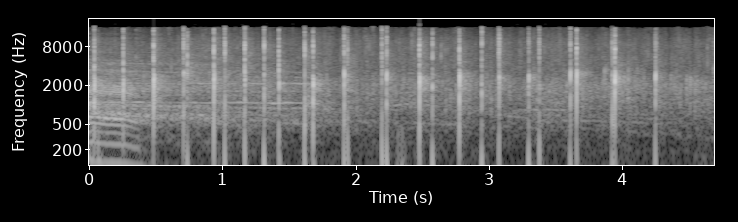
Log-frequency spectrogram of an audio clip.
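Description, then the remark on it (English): A studio audience claps in steady, distinct beats, the sharp claps repeating for several seconds, with a brief voice at the very start. “You know, we've had a studio audience for 3 years, and we've never talked to them. They just clap and go home.”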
